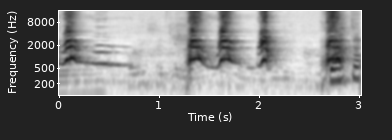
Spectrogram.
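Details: Pet Chihuahua singing along with its owner to the national anthem, opening with a sliding wavering howl, then short yelping tonal notes rising and falling, with a person's voice nearby.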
